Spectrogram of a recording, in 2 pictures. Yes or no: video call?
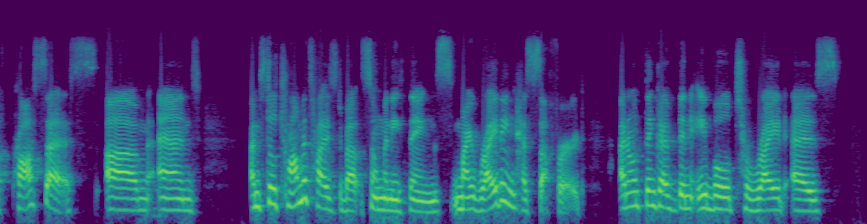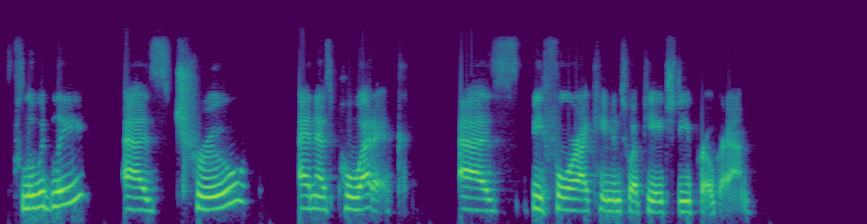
yes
